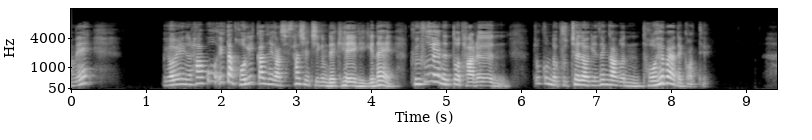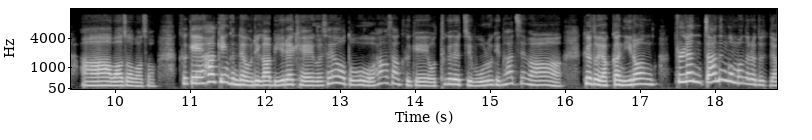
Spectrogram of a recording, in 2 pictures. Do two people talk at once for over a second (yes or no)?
no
